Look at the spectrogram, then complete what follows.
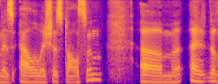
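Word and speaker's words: Aloysius: in one of the chapters whose name is Alawishius Dawson. Um, and like the not famously, but on Abject Suffering, I mispronounced Alawishas as Aloyas because I had never I had heard the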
